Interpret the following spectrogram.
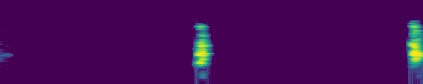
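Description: Near silence, broken once about two seconds in by a brief, soft sound from a woman doing bicycle-clap crunches on a mat.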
